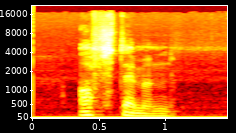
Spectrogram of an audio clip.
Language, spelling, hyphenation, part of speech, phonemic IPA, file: Dutch, afstemmen, af‧stem‧men, verb, /ˈɑfstɛmə(n)/, Nl-afstemmen.ogg
- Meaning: 1. to coordinate 2. to tune (an instrument) 3. to tune (a radio etc.)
